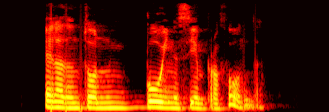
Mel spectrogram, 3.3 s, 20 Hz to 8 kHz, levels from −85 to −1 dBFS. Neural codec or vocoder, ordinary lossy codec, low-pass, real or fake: none; MP3, 64 kbps; 7.2 kHz; real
